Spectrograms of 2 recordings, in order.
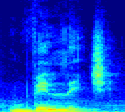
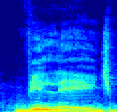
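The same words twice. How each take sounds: First: Said in the usual way. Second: "village" as VIL-AYJ, ending like "age"; wrong full-vowel ending. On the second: Shown as a demonstration. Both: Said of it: "but village".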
